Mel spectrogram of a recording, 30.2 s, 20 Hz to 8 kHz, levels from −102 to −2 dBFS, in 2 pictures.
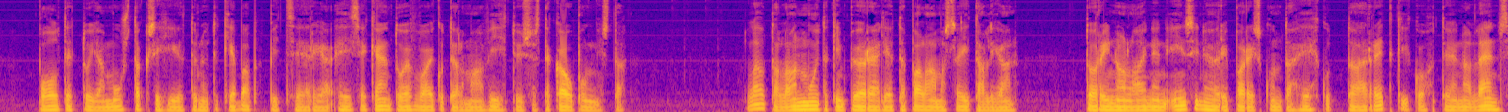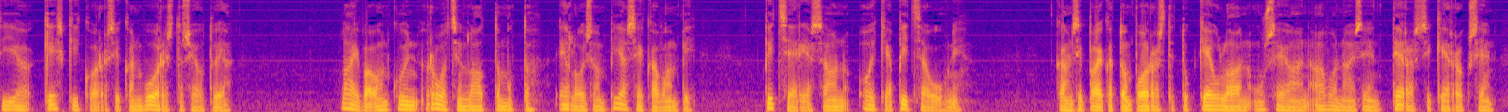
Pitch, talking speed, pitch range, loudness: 90 Hz, 90 wpm, 85-100 Hz, -18 LUFS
